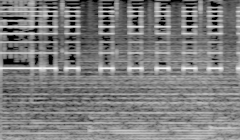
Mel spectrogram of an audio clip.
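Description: Fox Mini Micron X carp bite alarm sounding: a held high beep tone that breaks, about half a second in, into a run of short quick beeps, about five a second, the alarm signalling line being pulled over its roller wheel, a bite. Music plays underneath.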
